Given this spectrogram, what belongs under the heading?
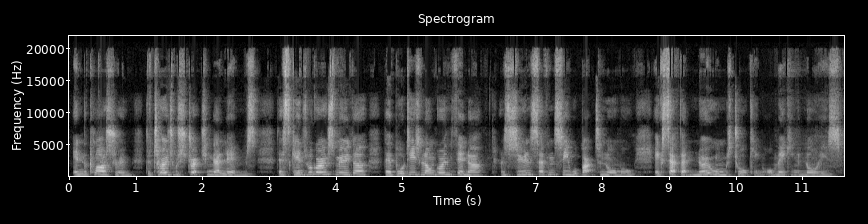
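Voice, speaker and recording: A woman with a fairly high voice reads a children's storybook aloud. She narrates expressively, like an author sharing her own tale with young listeners. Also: normal speed, poor audio. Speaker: author reading own book.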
